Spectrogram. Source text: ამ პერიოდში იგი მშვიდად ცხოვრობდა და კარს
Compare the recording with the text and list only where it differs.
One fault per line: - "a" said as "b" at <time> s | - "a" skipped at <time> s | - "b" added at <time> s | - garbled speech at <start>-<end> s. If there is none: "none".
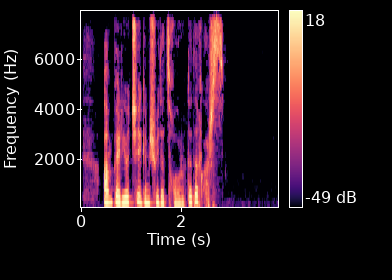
none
